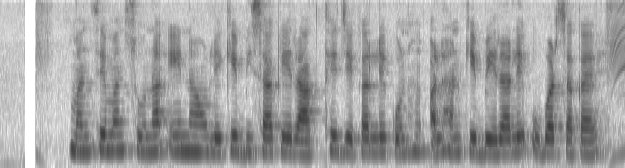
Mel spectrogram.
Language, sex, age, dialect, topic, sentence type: Chhattisgarhi, female, 25-30, Central, banking, statement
